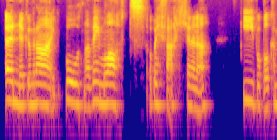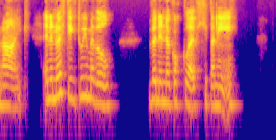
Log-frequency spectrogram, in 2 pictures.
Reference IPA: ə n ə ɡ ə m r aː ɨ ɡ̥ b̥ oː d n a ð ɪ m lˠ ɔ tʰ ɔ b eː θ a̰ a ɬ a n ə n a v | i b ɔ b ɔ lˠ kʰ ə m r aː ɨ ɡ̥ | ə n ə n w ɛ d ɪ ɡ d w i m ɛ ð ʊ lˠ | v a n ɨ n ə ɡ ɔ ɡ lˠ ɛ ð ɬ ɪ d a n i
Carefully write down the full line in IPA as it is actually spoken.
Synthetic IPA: ə n ə ɡ ə m r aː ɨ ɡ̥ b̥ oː d n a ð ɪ m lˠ ɔ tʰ ɔ b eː θ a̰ a ɬ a n ə n a | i b ɔ b ɔ lˠ kʰ ə m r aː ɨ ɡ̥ | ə n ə n w ɛ d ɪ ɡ d w i m ɛ ð ʊ lˠ | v ə n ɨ n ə ɡ ɔ ɡ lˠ ɛ ð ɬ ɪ d a n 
